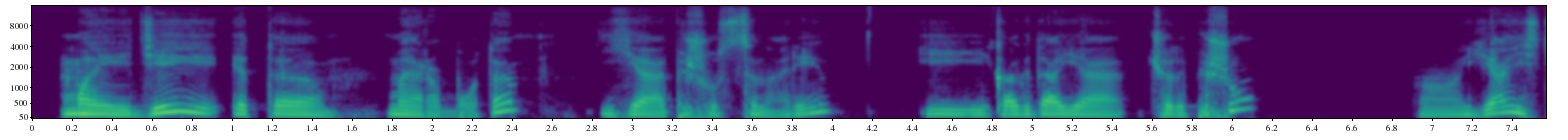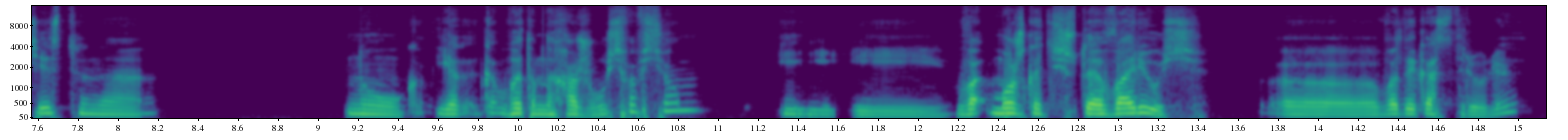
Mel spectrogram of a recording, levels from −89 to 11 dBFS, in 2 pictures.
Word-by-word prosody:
Мои 150 -3 +5
идеи 185 - +3
это 140 -5 0 0.3
моя 140 -3 +1
работа. 125 - -4 0.4
Я 135 -2 -1
пишу 130 +1 -5
сценарии, 135 - -4 0.4
и 145 -2 -3
когда 140 0 +1
я 130 -2 -1
чё-то 135 -2 -2
пишу, 285 - -4 0.8
а 125 -1 -8
я, 140 +8 -1
естественно, 165 -6 -2 0.9
ну 145 -5 +1
ка - - -14
я 150 -1 +2
к - - -8
в 165 - +1
этом 150 -4 +4
нахожусь, 140 -1 +1
во - - -1
всём, 260 +3 -5 0.4
и 150 -4 -5
и 125 -3 -6
и - - -21
ва 155 +3 +5
можно 175 0 +8
сказать, 160 0 +1
что 160 - +5
я 150 - +9
варюсь, 170 -3 +5 0.3
э, - - -21
в 130 0 -1
этой 155 0 +4
кастрюле. 150 - -3
140 Hz, 150 wpm, -22 LUFS, 130-160 Hz, 0.9 s, я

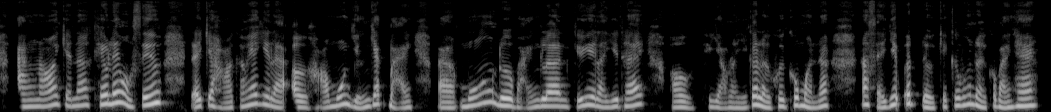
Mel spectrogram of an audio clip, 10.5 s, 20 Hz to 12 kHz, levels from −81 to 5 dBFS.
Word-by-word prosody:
ăn 195 +1 -1
nói 210 +5 +1
cho 230 - -4
nó 230 +3 -1
khéo 270 - +5
léo 305 +3 +5
một 210 -9 0
xíu 260 +9 +5 0.3
để 190 - +2
cho 225 - -1
họ 160 -5 -5
cảm 200 +5 -5
giác 270 +2 +1
như 255 - 0
là, 175 -6 0
ừ, 175 -1 +2
họ 165 0 -6
muốn 250 +8 +2
dẫn 180 +2 -2
dắt 265 - +1
bạn 175 -6 -3 0.3
và 165 0 0
muốn 260 +10 +1
đưa 220 -2 +7
bạn 175 -1 -6
lên, 210 -1 +3
kiểu 195 +2 -2
như 245 +1 +3
là, 200 -4 0
như 180 +3 -1
thế. 215 +5 0 0.3
Ừ, 175 -2 -1 0.2
hy 180 -1 -4
vọng 160 -1 -6
là 160 - -4
những 155 +1 -5
cái 250 - +4
lời 185 - +3
khuyên 200 +3 -2
của 235 - +2
mình 195 -7 +1
á, 215 +3 +1 0.3
nó 255 - +2
sẽ 255 - -5
giúp 235 +7 +1
ích 280 0 +1
được 165 -2 +2
cho 190 +1 -6
cái 225 - 0
vấn 260 +2 +1
đề 205 -8 +2
của 195 - -6
bạn 175 -1 +1
ha. 215 +3 +3
205 Hz, 310 wpm, -25 LUFS, 175-240 Hz, 0.3 s, đưa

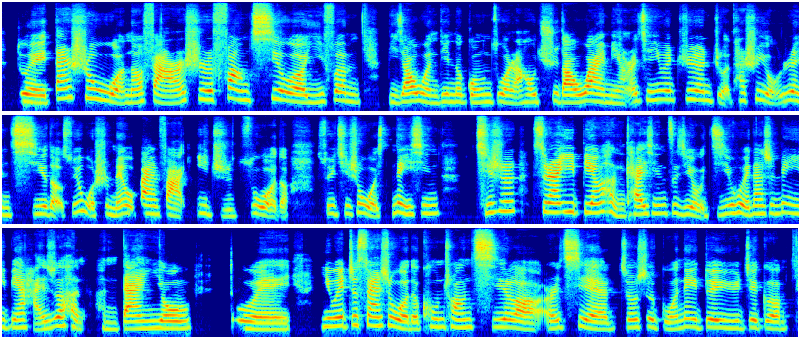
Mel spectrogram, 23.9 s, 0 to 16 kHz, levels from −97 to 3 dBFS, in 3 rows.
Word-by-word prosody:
对。 205 -4 +2
但 320 +1 +4
是 330 - -1
我 255 - 0
呢， 205 +2 -4
反 240 - +3
而 190 +4 +2
是 285 +1 0
放 285 -1 +3
弃 300 +3 +4
了 225 -5 +4
一 210 +2 -11
份 245 -2 -4 0.3
比 210 -2 -14
较 230 +2 +4
稳 215 -5 -4
定 225 +1 -8
的 220 - -5
工 215 +1 -6
作， 215 -1 -3
然 190 - -1
后 215 0 -5
去 245 +2 -6
到 210 -2 +5
外 235 0 +4
面， 195 -3 -9
而 215 +5 -5
且 270 +3 -5
因 280 +2 -8
为 285 -1 -4
志 295 +2 -8
愿 275 -2 -1
者 - - -8
它 250 - -10
是 290 +2 -4
有 - - -6
任 250 -4 -3
期 240 +3 +3
的， 220 - -3
所 280 - -10
以 - - -6
我 335 - -5
是 245 - -6
没 215 0 -3
有 245 -2 -2
办 255 -3 +4
法 - - +3
一 260 -1 -10
直 185 -3 -6
做 225 +5 -4
的。 - - -9 0.3
所 - - -12
以 - - -10
其 250 +2 -5
实 285 - -3
我 270 - -2
内 270 -4 -1
心 255 +1 -3 0.4
其 280 +1 +2
实 330 +1 0 0.2
虽 305 - +1
然 295 0 +9
一 310 - +2
边 290 +1 +2
很 310 -12 -5
开 235 0 +3
心 255 +1 -8
自 270 0 -6
己 230 - -7
有 215 - -3
机 225 +6 -3
会， 270 -4 0
但 245 0 -2
是 260 +1 -2
另 280 0 -8
一 240 - -7
边 235 +1 0
还 180 -4 -4
是 270 +5 +1
很 215 -6 -4
很 190 -2 -16
担 205 +2 +4
忧。 210 0 +1 0.4
对， 185 -4 -1 0.3
因 255 +1 -4
为 275 +1 +6
这 300 - -1
算 285 -2 +4
是 285 0 -1
我 235 -6 +3
的 190 - -2
空 245 +4 -8
窗 235 -1 -2
期 240 0 +4
了， 210 -6 +3
而 210 +1 -3
且 205 -6 +1
就 235 0 -3
是 240 0 -1
国 195 -3 -7
内 245 +2 -1
对 230 0 +1
于 215 -1 -8
这 230 +2 -2
个 200 -2 -3
235 Hz, 265 characters per minute, -23 LUFS, 210-265 Hz, 0.4 s, 然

